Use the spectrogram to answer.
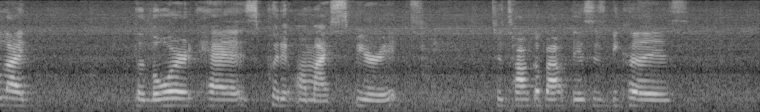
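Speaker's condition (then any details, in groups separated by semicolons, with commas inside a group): No condition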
